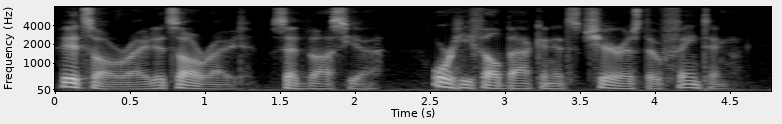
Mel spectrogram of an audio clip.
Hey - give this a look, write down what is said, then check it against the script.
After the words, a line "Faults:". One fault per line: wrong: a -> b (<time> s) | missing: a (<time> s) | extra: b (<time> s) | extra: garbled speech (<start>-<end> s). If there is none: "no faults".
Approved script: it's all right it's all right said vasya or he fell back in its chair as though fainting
it's all right it's all right said vasya or he fell back in its chair as though fainting
Faults:
no faults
